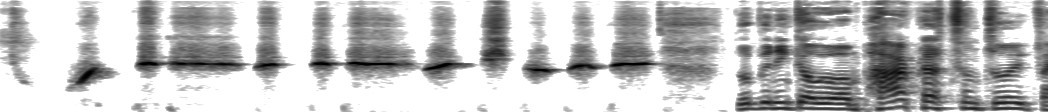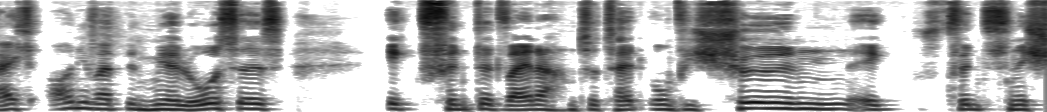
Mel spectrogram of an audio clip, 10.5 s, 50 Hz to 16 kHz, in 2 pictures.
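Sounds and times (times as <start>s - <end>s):
person whistling a Christmas melody: 0.3s - 3.4s
speech: 3.7s - 10.4s.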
